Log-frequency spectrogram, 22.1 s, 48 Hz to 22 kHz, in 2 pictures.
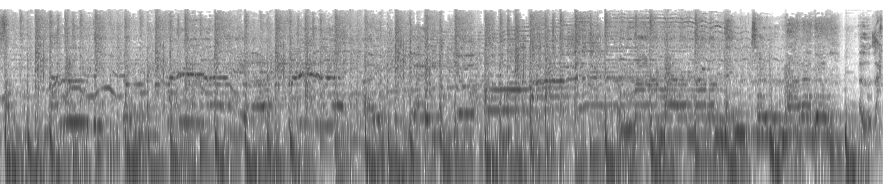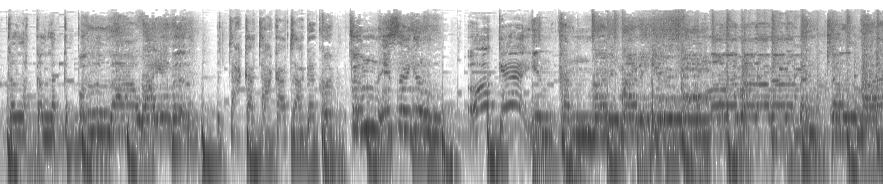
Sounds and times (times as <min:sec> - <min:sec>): Music of Africa: 0:00.0 - 0:22.0.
